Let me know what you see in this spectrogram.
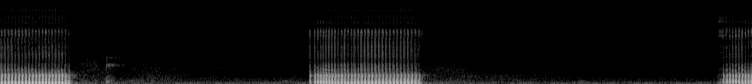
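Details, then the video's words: Sleeping French Bulldog at rest indoors, giving heavy, deep, rattling snores lasting about a second, separated by roughly two-second pauses of soft breathing. "French Bulldog Snores Hard For 10 Minutes"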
